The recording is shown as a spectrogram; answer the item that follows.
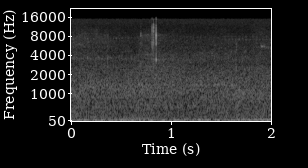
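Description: Steady low rumble of street traffic outdoors, with one faint click a little before halfway through.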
